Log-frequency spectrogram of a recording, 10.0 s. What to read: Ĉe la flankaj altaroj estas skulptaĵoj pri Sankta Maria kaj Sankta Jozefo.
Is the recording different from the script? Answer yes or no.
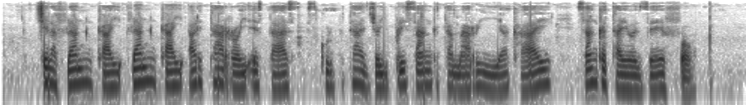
yes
